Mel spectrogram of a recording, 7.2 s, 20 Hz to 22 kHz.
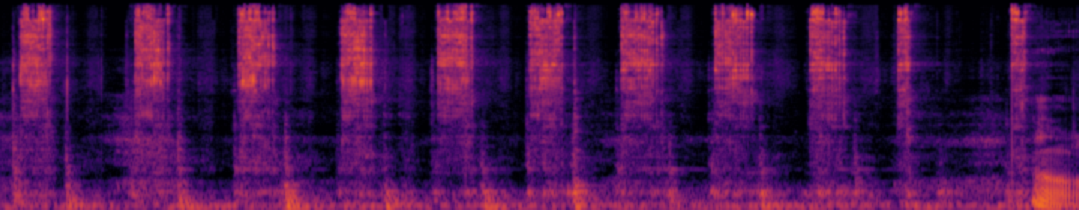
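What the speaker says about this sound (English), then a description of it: "you got to grab a vice grip and just clamp it onto the end because it's squared off like this one" Vise grips clamped on a squared-off rear strut nut of a 2010 Ford Taurus SHO are turned, giving a regular series of loud, close metallic ratcheting bursts about every half second.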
